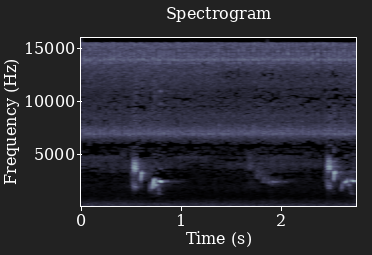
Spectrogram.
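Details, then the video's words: Captive sooty-headed bulbul used as a decoy, taken into the forest for a voice test. Three quick chirpy phrases, each a pair of descending notes, with a faint whistled slur between them over low background hum. "burung kutilang pikat||tes mental dan suara saat di hutan 2 jenis Burung Kutilang"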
